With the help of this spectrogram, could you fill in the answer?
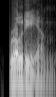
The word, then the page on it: rhodium: American English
